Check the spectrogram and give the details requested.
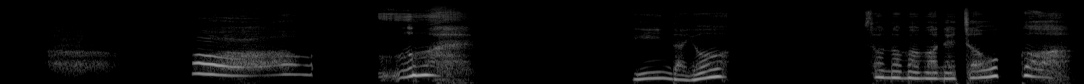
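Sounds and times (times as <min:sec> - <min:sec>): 
yawn: 0:02.0 - 0:03.2
speech: 0:06.3 - 0:07.3, 0:08.7 - 0:10.8.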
